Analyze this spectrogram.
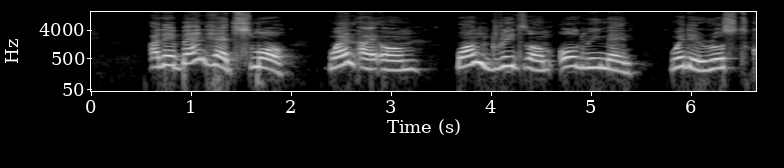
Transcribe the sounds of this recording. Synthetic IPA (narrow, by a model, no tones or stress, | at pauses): adebɛ̃ndɦɛdsmɔl | wɛ̃naɪʔɔm | wɔ̃nɡɹitɔ̃molˠdwĩmɛ̃n | wedeɹostk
